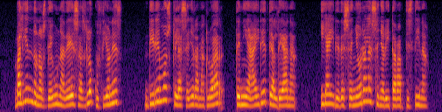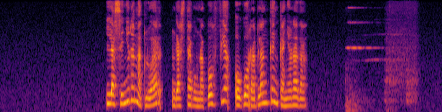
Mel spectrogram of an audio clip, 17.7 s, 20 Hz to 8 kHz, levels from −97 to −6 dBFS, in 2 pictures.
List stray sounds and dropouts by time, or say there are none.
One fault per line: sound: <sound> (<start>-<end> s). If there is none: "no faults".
sound: squeak (15.7-17.3 s)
